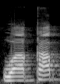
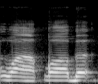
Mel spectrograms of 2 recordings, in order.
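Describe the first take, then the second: First: The word ends with a p-like sound. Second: The word ends with a b sound. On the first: The speaker calls it wrong. "ওয়া কাপ পড়ব না" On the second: The speaker calls it right. "এখন যদি আমরা ওয়াকফ করি তাহলে ইদা ওয়া কব"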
